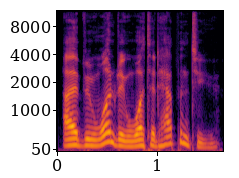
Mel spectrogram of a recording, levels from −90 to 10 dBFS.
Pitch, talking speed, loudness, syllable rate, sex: 145 Hz, 325 wpm, -16 LUFS, 8.6 syllables/s, male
